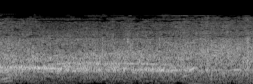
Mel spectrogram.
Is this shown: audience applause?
yes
